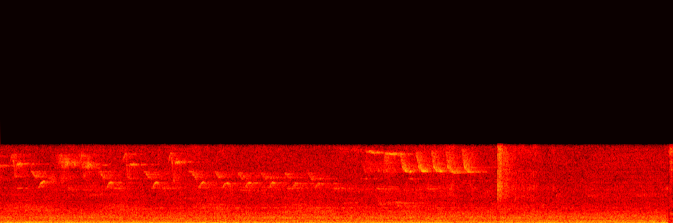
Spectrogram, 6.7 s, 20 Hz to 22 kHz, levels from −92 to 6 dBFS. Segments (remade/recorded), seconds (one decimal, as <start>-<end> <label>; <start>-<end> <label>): 0.0-0.5 recorded; 0.5-1.0 remade; 1.0-5.9 recorded; 5.9-6.7 remade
